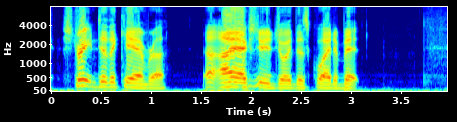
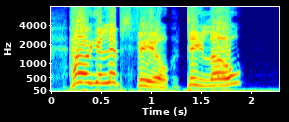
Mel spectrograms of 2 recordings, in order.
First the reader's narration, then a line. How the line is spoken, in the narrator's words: Shane yells upon impact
